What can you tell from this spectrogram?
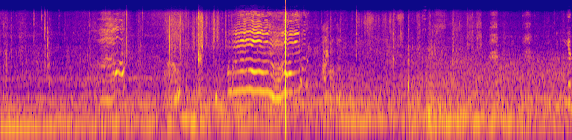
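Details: Male Basenji in a car, vocalising to signal he wants a potty break; one wavering, yodel-like whine in the middle amid steady road rumble and engine noise.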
